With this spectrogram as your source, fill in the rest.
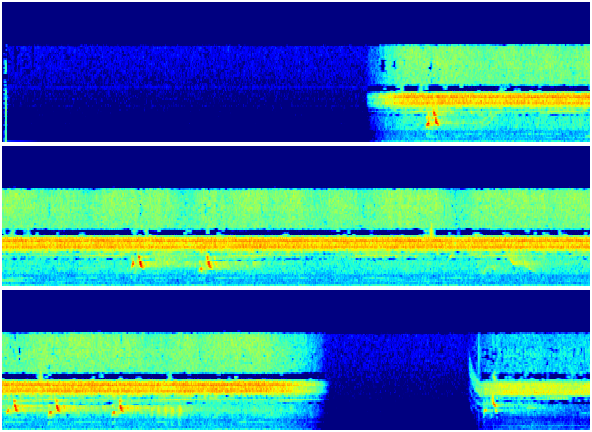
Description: Many-banded Aracari Pteroglossus pluricinctus

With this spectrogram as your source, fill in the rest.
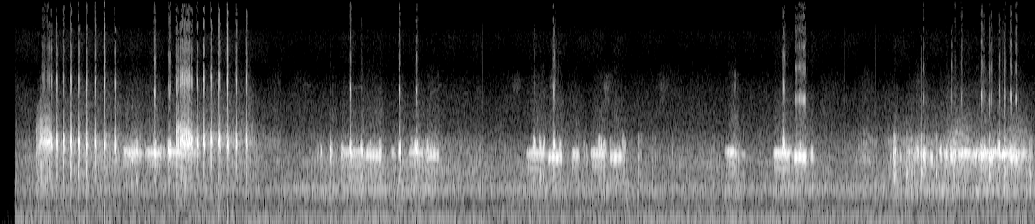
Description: merganser

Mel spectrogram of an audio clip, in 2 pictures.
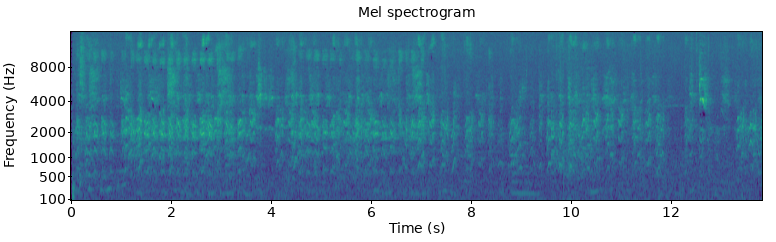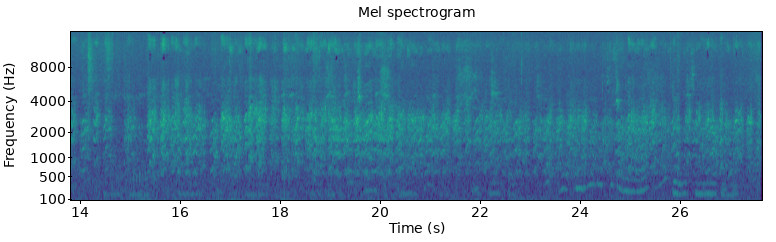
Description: parrakeet

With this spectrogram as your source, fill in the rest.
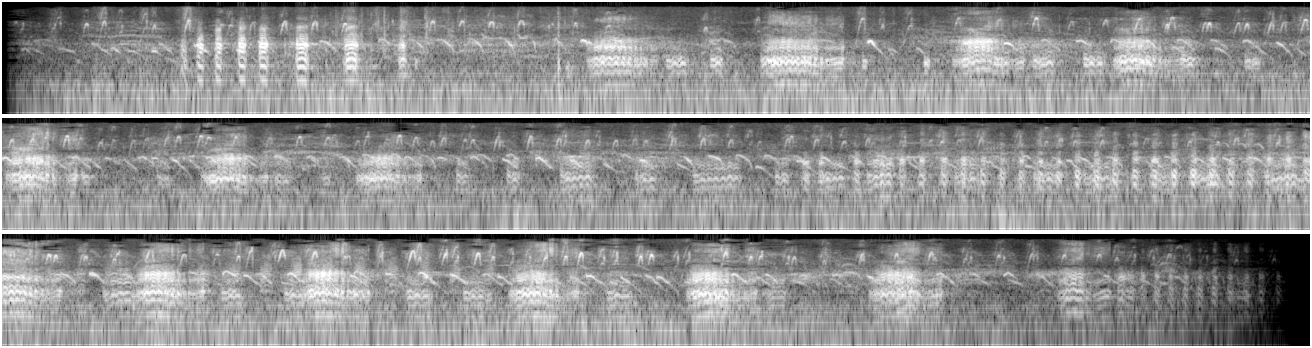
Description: shelduck

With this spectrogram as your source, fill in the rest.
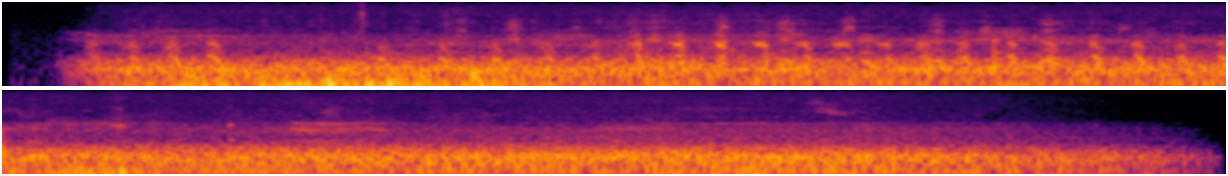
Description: rosybill pochard

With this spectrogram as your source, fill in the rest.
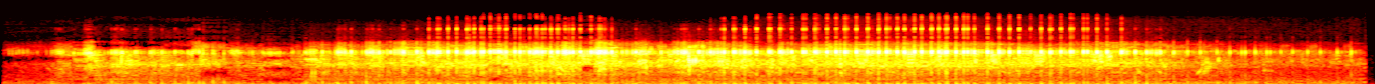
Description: white-headed duck

